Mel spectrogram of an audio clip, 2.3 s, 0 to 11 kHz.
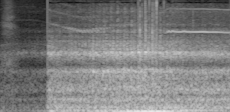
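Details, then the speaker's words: Car pulling away in first gear after riding clutch 9 minutes parking on steep ramp against electronic brake, acrid smell: low uneven shudder through drivetrain under load; judder from burned clutch, flywheel possibly damaged too. "Did you hear the juddering sound? Let's hear it again. Yes, it means you have successfully burned your clutch, and possibly the flywheel too."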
